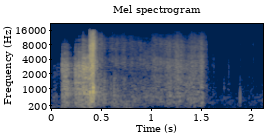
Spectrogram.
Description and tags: Match strike 02
A match strike recorded with Oktava MK-319
fire, strike, match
